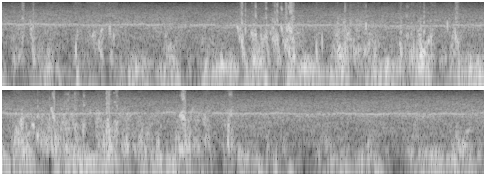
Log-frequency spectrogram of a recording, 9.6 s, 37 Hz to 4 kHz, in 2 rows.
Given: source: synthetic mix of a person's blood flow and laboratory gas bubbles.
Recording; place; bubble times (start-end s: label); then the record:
Doppler ultrasound of blood flow; precordium
0.08-0.53 s: bubbles
0.71-0.80 s: bubbles
0.84-1.16 s: bubbles
2.32-3.04 s: bubbles
3.10-3.25 s: bubbles
3.29-3.86 s: bubbles
3.94-4.35 s: bubbles
4.42-4.61 s: bubbles
4.91-5.73 s: bubbles
5.76-6.43 s: bubbles
6.53-6.93 s: bubbles
7.04-7.16 s: bubbles
From the record:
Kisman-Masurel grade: 332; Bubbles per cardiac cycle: rolling drumbeat, 9 or more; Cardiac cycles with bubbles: 50 to 99%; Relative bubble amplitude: moderate (0.250 to 0.450); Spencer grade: 3 (all of the cardiac periods contain showers or single bubble signals, but not dominating or overriding the cardiac motion signals); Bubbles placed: anywhere in the cardiac cycle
